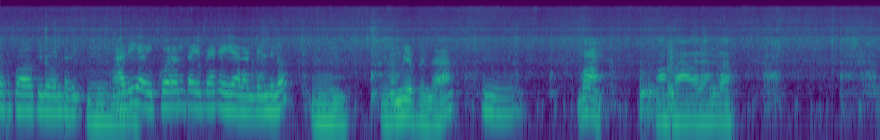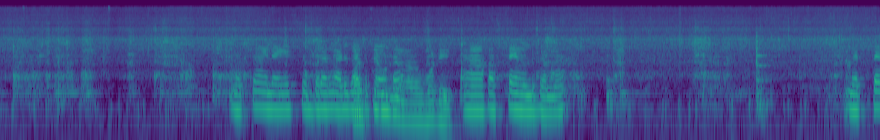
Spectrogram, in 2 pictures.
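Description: Boti (goat intestine) frying and sizzling in a pan while being stirred, with pitched, wavering sounds coming and going over it.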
